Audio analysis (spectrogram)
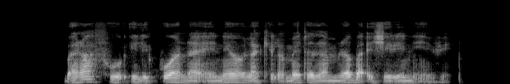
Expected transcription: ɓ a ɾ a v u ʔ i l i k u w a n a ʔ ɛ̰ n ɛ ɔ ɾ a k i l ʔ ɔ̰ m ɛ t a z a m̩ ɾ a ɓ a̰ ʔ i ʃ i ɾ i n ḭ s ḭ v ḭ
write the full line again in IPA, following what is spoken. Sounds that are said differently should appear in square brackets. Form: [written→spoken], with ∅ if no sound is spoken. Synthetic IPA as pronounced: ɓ a ɾ a [v→f] u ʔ i l i k u w a n a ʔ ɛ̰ n ɛ ɔ [ɾ→l] a k i l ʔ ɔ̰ m ɛ t a z a m̩ ɾ a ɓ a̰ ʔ i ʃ i ɾ i n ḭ [s→h] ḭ v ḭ

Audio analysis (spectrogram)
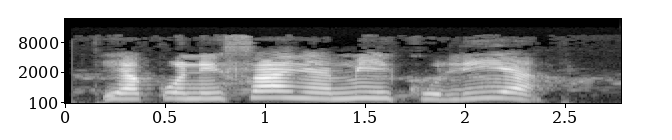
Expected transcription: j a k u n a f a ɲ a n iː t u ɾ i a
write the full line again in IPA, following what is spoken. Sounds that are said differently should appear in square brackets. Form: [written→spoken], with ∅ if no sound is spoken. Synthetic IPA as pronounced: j a k u n [a→i] f a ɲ a [n→m] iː [t→k] u [ɾ→l] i a

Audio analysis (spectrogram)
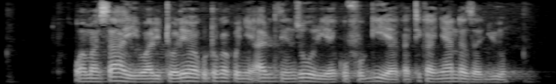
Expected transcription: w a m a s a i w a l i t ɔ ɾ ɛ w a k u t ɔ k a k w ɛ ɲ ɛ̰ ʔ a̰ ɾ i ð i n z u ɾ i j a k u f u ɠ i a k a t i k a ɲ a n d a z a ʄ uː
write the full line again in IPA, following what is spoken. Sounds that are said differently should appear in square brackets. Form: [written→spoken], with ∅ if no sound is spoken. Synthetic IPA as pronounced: w a m a s a i w a l i t ɔ [ɾ→l] ɛ w a k u t ɔ k a k w ɛ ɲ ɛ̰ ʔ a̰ ɾ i ð i n z u ɾ i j a k u f u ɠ i a k a t i k a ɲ a n d a z a ʄ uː

